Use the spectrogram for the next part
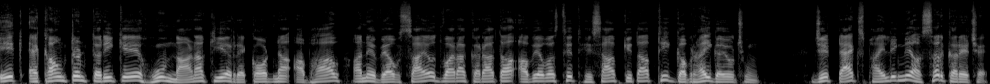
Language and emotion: Gujarati, disgusted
